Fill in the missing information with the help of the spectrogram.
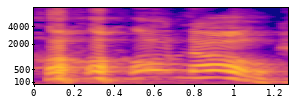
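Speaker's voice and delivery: laughing. Real, not acted. Laughing at own cold complaint.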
